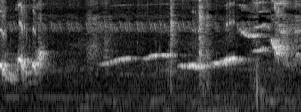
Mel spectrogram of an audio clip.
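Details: White-rumped shama song in the rencetan style, used to stir mating urge: a short chirpy burst followed by slow, pure, slightly rising whistles with sharp clicks between.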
